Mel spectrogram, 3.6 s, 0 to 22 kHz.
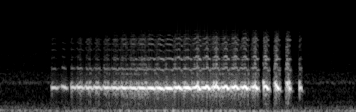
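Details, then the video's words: A tawny owl calls while coming into a nest box at 21:45 on 27 August 2024. One sustained, hoarse tone of about two and a half seconds ends in a rapid stutter of short pulses. "Bosuil Roepend in de nestkast"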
